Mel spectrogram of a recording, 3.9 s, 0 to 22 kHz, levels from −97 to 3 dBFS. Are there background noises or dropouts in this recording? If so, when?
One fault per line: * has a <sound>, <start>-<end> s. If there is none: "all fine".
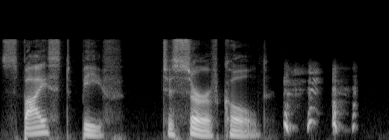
* has a cough, 2.8-3.6 s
